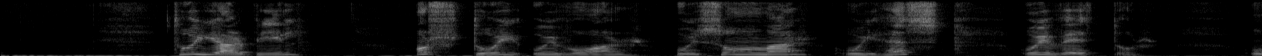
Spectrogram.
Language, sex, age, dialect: Faroese, female, 61+, Sandoy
